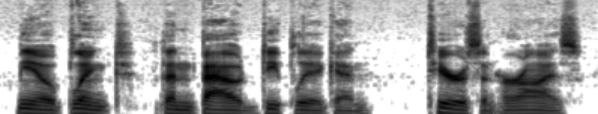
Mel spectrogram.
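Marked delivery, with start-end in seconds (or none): none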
